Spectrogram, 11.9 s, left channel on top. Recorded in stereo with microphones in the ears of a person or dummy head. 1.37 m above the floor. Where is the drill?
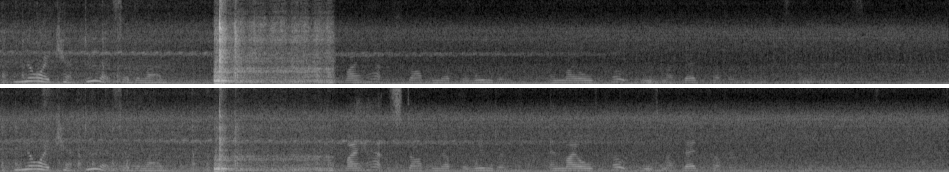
30° left (ahead or behind).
